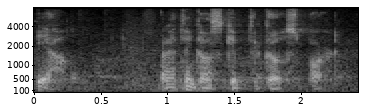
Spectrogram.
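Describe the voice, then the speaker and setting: An actor playing a police officer who speaks with dry, skeptical sarcasm. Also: male voice, normal speed, lightly acted. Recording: TV drama audio with background noise.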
